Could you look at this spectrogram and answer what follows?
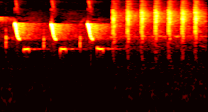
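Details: A thrush nightingale sings in spring: three loud sweeping downward notes each trailed by a low whistle, then a fast even run of about eight sharp clicking notes.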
